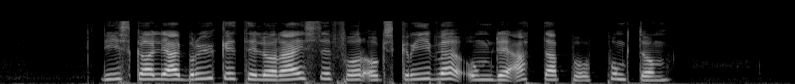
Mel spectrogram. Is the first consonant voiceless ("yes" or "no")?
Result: no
